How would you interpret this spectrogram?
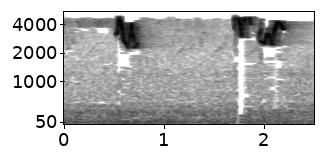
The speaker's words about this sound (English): But the North American record holder may well be the red-eyed vireo. One such vireo delivered its short song over 22,000 times in 10 hours.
